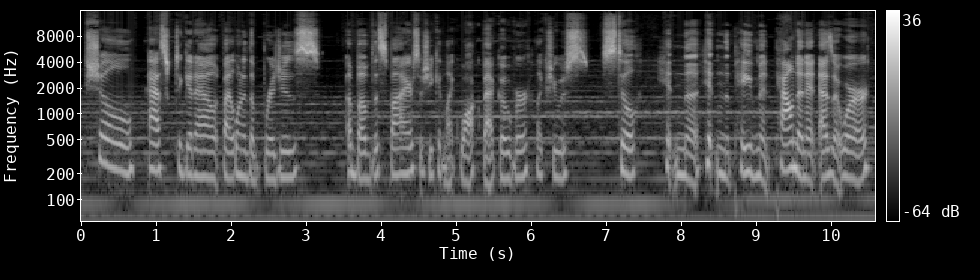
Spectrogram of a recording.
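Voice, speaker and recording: A woman's voice: mid-range voice, normal speed, faint music behind. A woman playing a tabletop game, describing her character's moves in casual, joking, improvised chat.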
